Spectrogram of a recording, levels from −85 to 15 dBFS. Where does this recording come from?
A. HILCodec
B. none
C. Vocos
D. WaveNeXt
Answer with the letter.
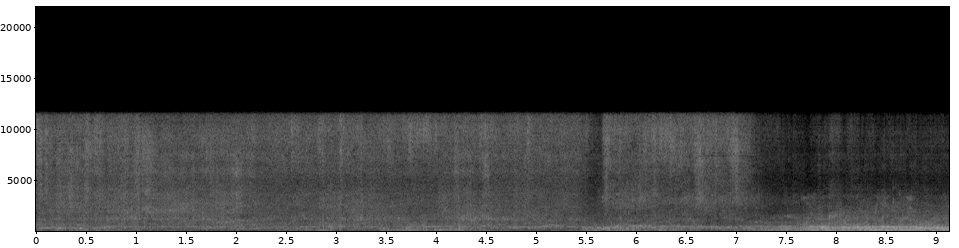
A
